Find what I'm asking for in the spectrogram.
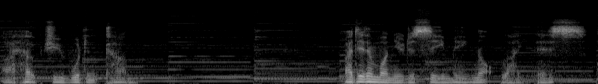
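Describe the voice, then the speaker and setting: An actor playing a proud, bitter young prosecutor, condescending and sardonic, in a dramatic fan audio drama. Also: male voice, sits low, fairly even intonation, takes it slowly, gravelly, music in the background, heavily acted. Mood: guarded.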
